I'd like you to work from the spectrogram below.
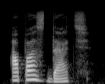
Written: опоздать

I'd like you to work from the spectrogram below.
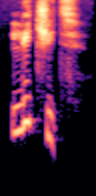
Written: лечить

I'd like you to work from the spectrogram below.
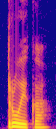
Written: тройка

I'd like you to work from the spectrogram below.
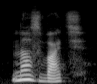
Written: назвать

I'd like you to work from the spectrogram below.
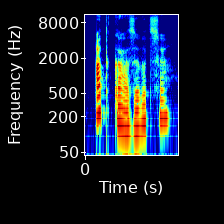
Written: отказываться

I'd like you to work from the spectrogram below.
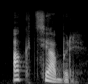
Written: октябрь

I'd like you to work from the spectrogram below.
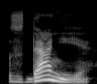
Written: здание

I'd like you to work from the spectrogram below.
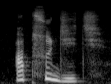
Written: обсудить

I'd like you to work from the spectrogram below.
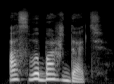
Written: освобождать

